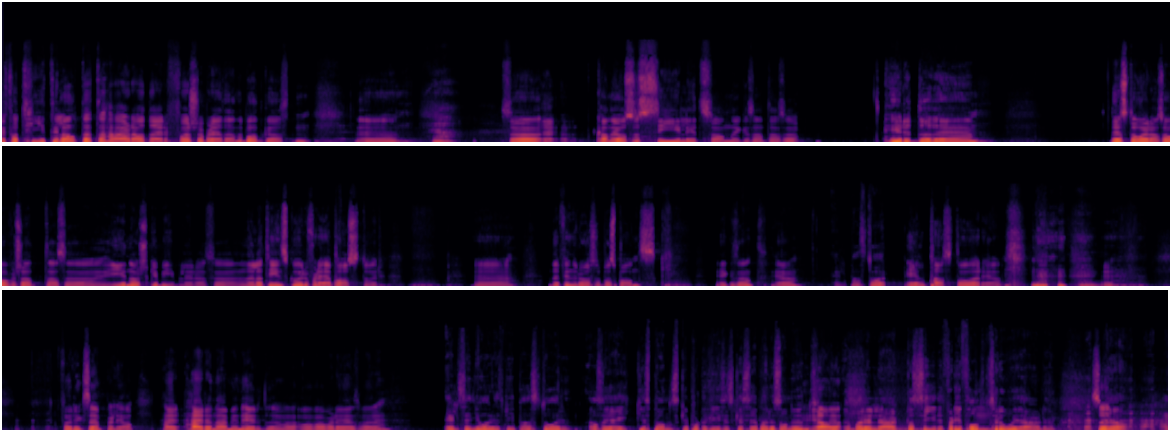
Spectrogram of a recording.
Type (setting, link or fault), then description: setting, live audience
